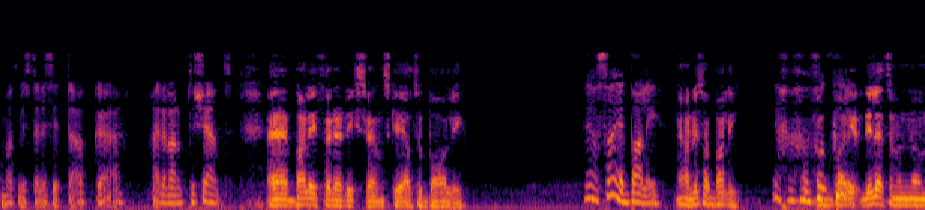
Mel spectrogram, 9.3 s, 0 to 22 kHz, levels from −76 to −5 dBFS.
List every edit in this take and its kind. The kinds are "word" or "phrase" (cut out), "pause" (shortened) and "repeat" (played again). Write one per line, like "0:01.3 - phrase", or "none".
none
